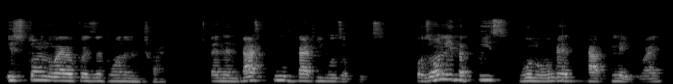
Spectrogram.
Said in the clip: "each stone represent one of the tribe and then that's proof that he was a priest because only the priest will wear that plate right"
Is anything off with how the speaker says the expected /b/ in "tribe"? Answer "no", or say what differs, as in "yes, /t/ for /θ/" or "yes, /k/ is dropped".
yes, /b/ is dropped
